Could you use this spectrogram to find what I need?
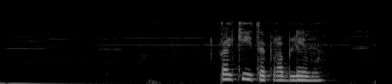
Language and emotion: Russian, neutral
